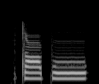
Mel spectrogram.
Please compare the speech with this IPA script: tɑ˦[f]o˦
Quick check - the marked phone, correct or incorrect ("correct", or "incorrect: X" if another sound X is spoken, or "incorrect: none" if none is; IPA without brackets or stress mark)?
incorrect: p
